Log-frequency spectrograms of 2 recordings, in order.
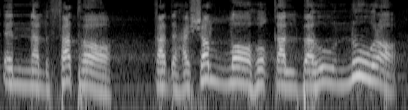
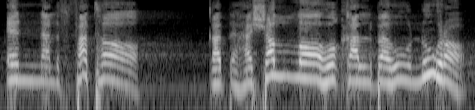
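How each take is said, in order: First: Slow Arabic quotation at normal volume; measured recitation. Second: Slow, ringing Arabic quotation, swelling louder; solemn proclamation. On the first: Preacher repeating the imam's tribute to the youth, slow and restrained. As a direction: repeat it slowly, without raising the voice. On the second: Preacher quoting the imam over a fallen youth, loud and drawn out. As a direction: proclaim it slowly, building in volume. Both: Retold or imitated.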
